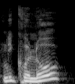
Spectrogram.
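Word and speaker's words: Nicolò: Nicolo, schöne Betonung auf der letzten Silbe gerade von dir, Rolf übrigens, spielt immer. Spielt immer. – Der Akzent auf der letzten, auf dem O, genau, deswegen ist er lang.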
